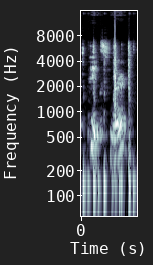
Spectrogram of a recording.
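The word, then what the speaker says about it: Pixlr: Then go to go to Pixler and then go down. Go down. Go down. So it will open you to this page. It's spelled P I X LR Pixler.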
